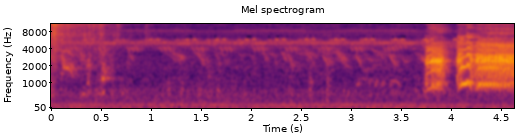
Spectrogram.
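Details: Small birds chirp in rapid, thin, repeated notes for several seconds before a wild junglefowl near a bait trap bursts in with a loud, raspy two-part crow at the end.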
